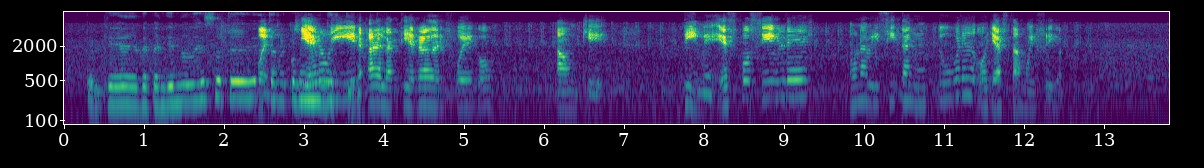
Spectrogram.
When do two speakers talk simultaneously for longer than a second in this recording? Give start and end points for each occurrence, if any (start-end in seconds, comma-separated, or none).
2.4-3.8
